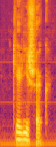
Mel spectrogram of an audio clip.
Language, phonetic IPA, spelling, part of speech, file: Polish, [cɛˈlʲiʃɛk], kieliszek, noun, Pl-kieliszek.ogg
